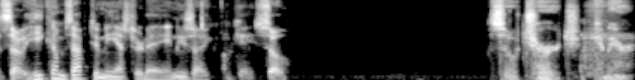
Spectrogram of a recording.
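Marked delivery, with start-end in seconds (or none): 2.3-6.4 hushed stage whisper. Retelling how someone came up to him yesterday, imitating someone whispering. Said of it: "why are you whispering?".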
